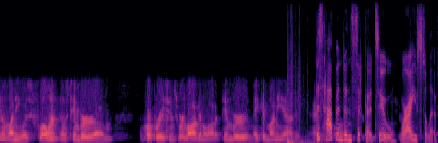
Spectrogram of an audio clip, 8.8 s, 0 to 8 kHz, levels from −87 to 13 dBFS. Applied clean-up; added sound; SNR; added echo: none; Gunshot, gunfire; 16 dB; none.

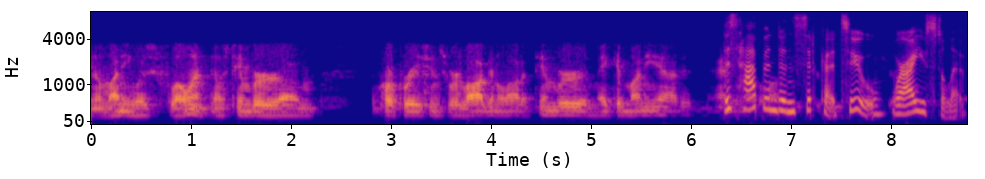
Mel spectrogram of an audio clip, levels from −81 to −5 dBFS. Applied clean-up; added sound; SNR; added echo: none; none; none; none.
